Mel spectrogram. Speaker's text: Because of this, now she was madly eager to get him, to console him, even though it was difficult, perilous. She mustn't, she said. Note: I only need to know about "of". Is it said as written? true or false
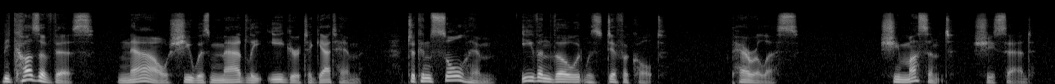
true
